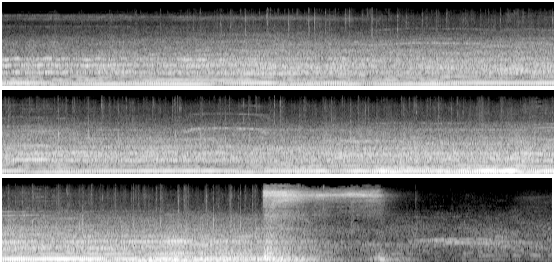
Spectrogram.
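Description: Live rock band in a large hall holding sustained, droning chords, with scattered whoops from the crowd. About seventeen seconds in there is a brief loud hiss, then the music stops and only quieter hall sound remains.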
